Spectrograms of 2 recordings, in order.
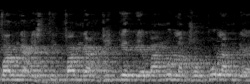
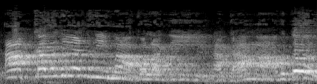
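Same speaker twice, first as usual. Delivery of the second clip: emphatic preaching; 4 semitones higher, 7 dB louder than usual. Real, not acted. Preacher drives point home.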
